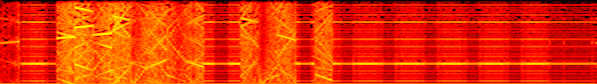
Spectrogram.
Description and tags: Constantly switching alarm
A kind of alarm sound that glitches every couple of seconds, as if a system in a building is being hacked, in a sci-fi setting.
Created using Chiptone
abstract, beep, beeping, beeps, computer, digital, effect, electric, electronic, freaky, future, fx, game, glitch, glitches, glitching, hack, hacking, lo-fi, machine, noise, sci-fi, sfx, sound, soundeffect, squeak, squeaking, squeaks, strange, weird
